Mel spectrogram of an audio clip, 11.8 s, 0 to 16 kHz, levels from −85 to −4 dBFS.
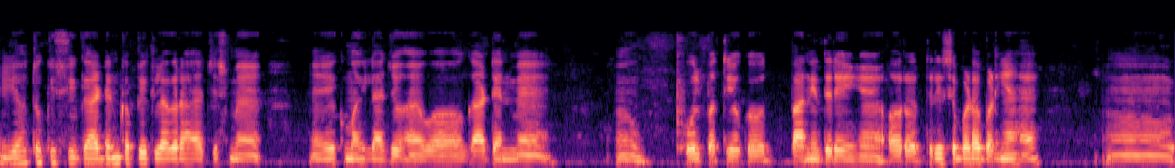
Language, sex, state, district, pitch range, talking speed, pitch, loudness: Hindi, male, Bihar, Gaya, 105-125 Hz, 160 wpm, 110 Hz, -20 LUFS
